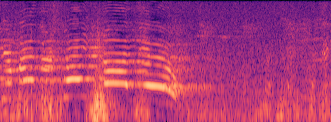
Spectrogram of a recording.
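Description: A woman shouting in a raised, projected voice at an extremely high pitch, fairly slow, with ordinary pitch variation and crowd noise in the background. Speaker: school office worker. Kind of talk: shouted calls across a schoolyard. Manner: very loud, shouting. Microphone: camera far.

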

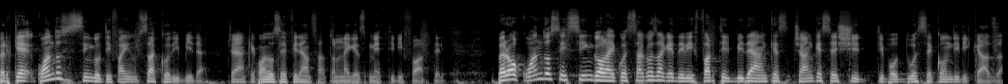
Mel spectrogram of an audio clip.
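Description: A man talking at a very fast pace, very wide pitch swings, vocal fry, and a quiet background. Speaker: stand-up comedian. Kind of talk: stand-up comedy. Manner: casual, conversational storytelling with hesitant fillers. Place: home room. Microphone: handheld.

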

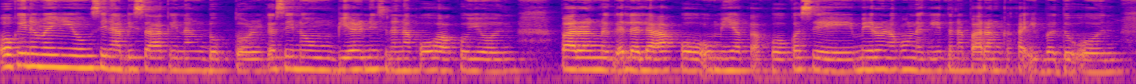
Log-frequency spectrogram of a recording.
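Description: Audible room echo surrounds a woman speaking in a monotone, flat way at a medium pitch. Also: moderate pace, hardly any pauses. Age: 50s. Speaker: vlogger and computer shop owner. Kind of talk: casual vlog talk. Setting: at home, partly outdoors in rain.

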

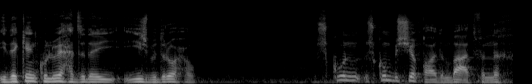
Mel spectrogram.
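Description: The man's delivery is fairly quick. Lively intonation marks his speech. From Tunisia. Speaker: podcast host. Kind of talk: interview. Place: studio. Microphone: studio mic.

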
